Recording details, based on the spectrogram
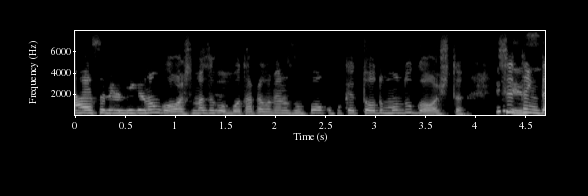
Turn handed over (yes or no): no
